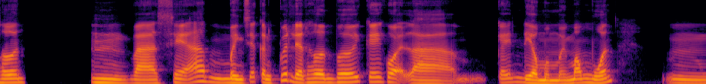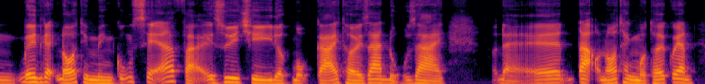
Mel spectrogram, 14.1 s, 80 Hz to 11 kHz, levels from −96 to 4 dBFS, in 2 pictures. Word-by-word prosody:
hơn. 150 +1 +2 0.7
Ừm, 145 -4 +1
và 130 -1 +1
sẽ 145 +8 -1
mình 145 -3 +2
sẽ 180 - -5
cần 135 -6 -2
quyết 240 - 0
liệt 150 -3 +3
hơn 155 -1 +2
với 165 +3 +2
cái, 180 -2 -2
gọi 165 -2 +1
là, 120 -3 -1
ừm, 275 - -13
cái 150 +1 -3
điều 145 -6 +2
mà 120 0 +3
mình 115 +2 0
mong 140 +2 +1
muốn. 140 +6 +2 0.6
Ừm, 125 -3 -3
bên 160 +1 +4
cạnh 175 - -1
đó 130 +3 +4
thì 145 - -2
mình 120 -3 +1
cũng 150 +9 -7
sẽ 180 +2 -1
phải 140 - -1
duy 160 +5 +2
trì 125 -4 +1
được 120 -1 -3
một 110 -2 -3
cái 115 +3 +3
thời 120 -5 +1
gian 140 +1 +1
đủ 110 -4 -4
dài 110 -5 +1 0.5
để 130 +8 -2 0.2
tạo 145 - +4
nó 125 +3 +2
thành 140 -5 0
một 110 - +2
thói 130 +2 +2
quen. 145 -3 +1
135 Hz, 195 wpm, -23 LUFS, 125-155 Hz, 0.7 s, bên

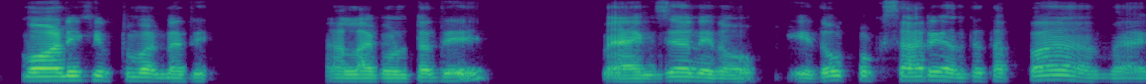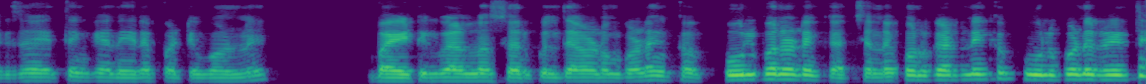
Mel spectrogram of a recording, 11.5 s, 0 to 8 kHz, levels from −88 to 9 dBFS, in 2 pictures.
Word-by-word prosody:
Morning 145 +2 +7
shift 155 -3 -4
మాట 130 - +2
నాది. 120 - -4 0.7
అలాగుంటది. 120 +1 0 0.7
Maximum 115 +6 +1
నేను 115 -3 -1 0.4
ఏదో - - -2
ఒక్కొక్కసారి 150 -1 -3
అంతే 130 +1 -6
తప్ప. 135 - -13 0.4
మాక్సిమమయితే 125 +3 -5
ఇంక 135 0 -6
నేనే 125 +1 -3
పట్టే 120 - -5
వాడిని. 120 +6 -5 0.6
బయటకి 125 0 +4
వెళ్ళడం, 130 0 +1
సరుకులు 125 0 -1
తేవడం 125 -1 0
కూడా 135 +4 +1
ఇంకా 140 - -4 0.2
కూలు 170 +1 +7
పనోడింక. 180 -3 +4
చిన్న 135 0 -1
కోడుకంటే 165 +2 +2
ఇంకా 200 +2 -5
కూలు 170 -1 +6
కూడా 180 0 +6
రేటు 170 - +4
135 Hz, 155 wpm, -22 LUFS, 120-155 Hz, 0.7 s, Morning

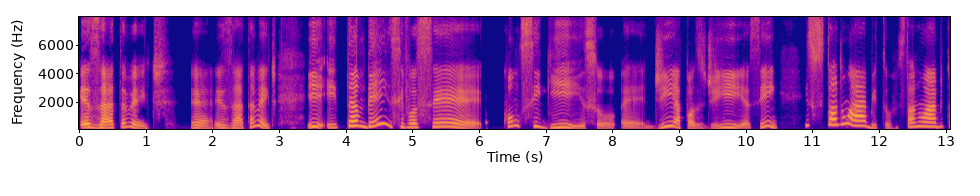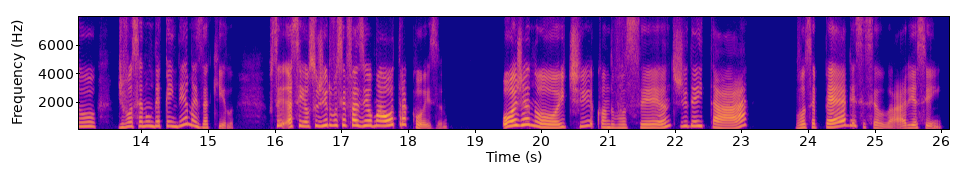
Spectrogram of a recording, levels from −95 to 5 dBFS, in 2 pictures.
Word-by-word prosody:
Exatamente. 220 - +3 0.3
É, 180 -3 -2
exatamente. 190 - -2 0.5
E 290 +6 +3
e 220 -4 -4
também 335 - +4
se 280 - -4
você 250 - +1 0.3
conseguir 240 - -2
isso, 155 0 -7
eh, 135 -1 -7
dia 240 - 0
após 160 -8 -4
dia, 175 - -3
assim, 280 +3 -4 0.4
isso 365 - -3
se - - -8
torna 420 +1 +5
um - - +3
hábito, 250 - +4
se 195 - -16
torna 295 +2 0
um 305 - +2
hábito 290 +1 +2 0.3
de 235 - -5
você 305 +4 -2
não 320 -1 -2
depender 325 +4 -3
mais 335 - -3
daquilo. 220 0 -8 0.5
Você 355 - -4
assim, 345 - +2
eu 310 -1 -1
sugiro 355 +3 0
você 375 +1 -1
fazer 355 -1 +3
uma 340 -1 +6
outra 430 +3 +2
coisa: - - -6 0.9
hoje 370 +4 +6
à 425 - +3
noite, 255 - -1
quando 230 -2 -5
você 215 +1 -4
antes 315 +7 -4
de 320 +2 -4
deitar, 265 - +1 0.7
você 230 +5 -4
pega 295 +10 +4
esse 255 -8 -9
celular 175 - -6
e, 200 - -3
assim, 185 -5 -7
260 Hz, 120 wpm, -23 LUFS, 210-330 Hz, 0.9 s, uma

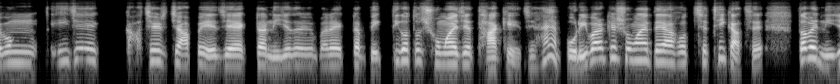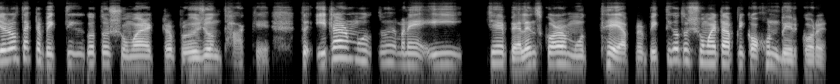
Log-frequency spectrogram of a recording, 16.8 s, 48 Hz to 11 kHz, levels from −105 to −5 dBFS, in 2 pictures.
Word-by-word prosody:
এবং 190 +4 -3 0.5
এই 220 - -9
যে 245 - -6 0.5
কাজের 215 -1 +1
চাপে 165 +2 +1 0.2
যে 160 - +3
একটা 175 - 0
নিজেদের 160 +3 -4 0.2
মানে 165 +1 0
একটা 175 - -3
ব্যক্তিগত 220 - -3 0.2
সময় 185 0 +6
যে - - +6 0.2
থাকে, 135 0 +5
যে 145 - -9
হ্যাঁ? - - +1
পরিবারকে 240 - +3
সময় 230 0 +5
দেয়া 200 -1 +7
হচ্ছে 190 +1 -2
ঠিক 255 - 0
আছে - - -6 0.4
তবে 245 +3 +6
নিজেরও 240 -6 +1
তো - - -2
একটা 225 -4 -7
ব্যক্তিগত 335 - -4 0.2
সময়ের 150 0 +1
একটা 155 - -10
প্রয়োজন 135 +5 -2 0.2
থাকে। - - -14 0.4
তো - - -5 0.2
এটার 265 -7 +5
মধ্যে 200 -3 -12 0.2
মানে 175 0 0 0.2
এই 360 +1 -4 0.4
যে 190 - -3 0.2
balance 165 +9 0
করার 185 0 +3
মধ্যে 150 - -6
আপনার 135 +1 -12
ব্যক্তিগত 225 - -4 0.2
সময়টা 195 -1 +2
আপনি 185 - -6
কখন 180 +4 -4
বের 115 -2 -3
করেন? - - -5
185 Hz, 170 wpm, -25 LUFS, 155-230 Hz, 0.5 s, দেয়া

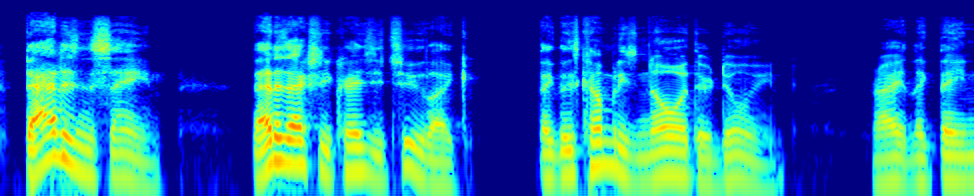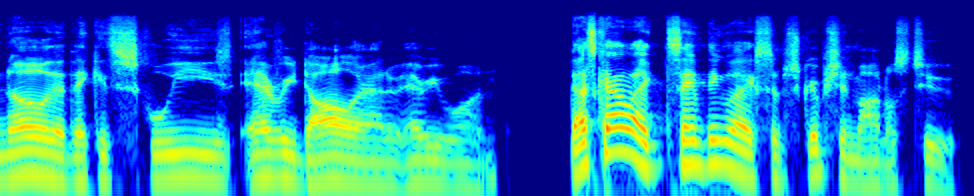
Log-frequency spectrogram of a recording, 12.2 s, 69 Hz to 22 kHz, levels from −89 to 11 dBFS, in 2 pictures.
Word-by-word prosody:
That 220 0 +8
is 180 - +2
insane. 120 -8 -2 0.6
That - - +9
is 190 - +8
actually 170 -6 +5
crazy 145 -5 -2
too, 155 +1 -5
like 95 -5 -7 0.4
like, 120 0 -4
these 130 +1 -2
companies 165 -8 -2
know 120 +5 0
what 130 -2 -1
they're 100 - -6
doing, 105 -5 -9 0.6
right? 105 0 -4
Like, 105 -1 -10
they 110 -1 -2
know 125 +3 0
that 110 -2 -2
they 110 -1 -5
can 115 +1 -12
squeeze 115 0 -6
every 120 -1 -4
dollar 105 0 0
outta 95 -3 -13
everyone. 95 -4 -14 0.5
That's 165 - +5
kinda 255 +1 +6
like 165 -9 +3
same 175 -1 +2
thing 180 -1 -2
with, 155 - +1
like, 125 - 0
subscription 120 0 -7
models 95 -2 -11
too. - - -12
120 Hz, 185 wpm, -23 LUFS, 105-135 Hz, 0.6 s, That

